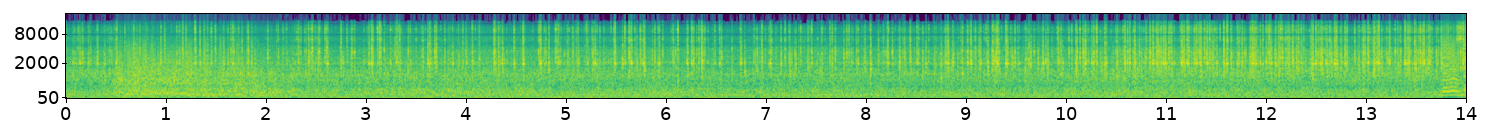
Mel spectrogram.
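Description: Motorcycle cruising steadily on a rain-soaked road: a steady engine hum under a loud, even rush of wind, rain and wet-tyre hiss.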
